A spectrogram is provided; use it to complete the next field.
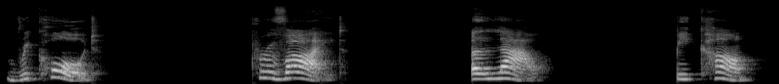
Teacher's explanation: They are all two syllable verbs. And where does the stress go? On the second syllable.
